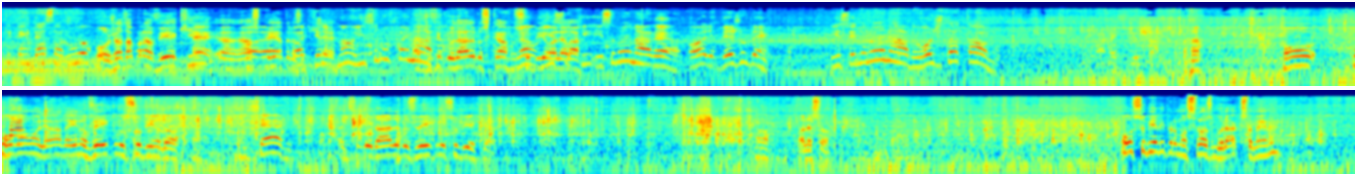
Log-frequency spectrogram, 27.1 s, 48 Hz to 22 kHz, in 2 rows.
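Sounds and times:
pickup truck engine: 0:00.0 - 0:27.0.

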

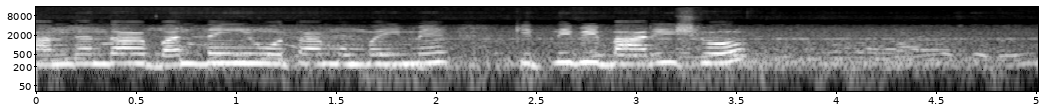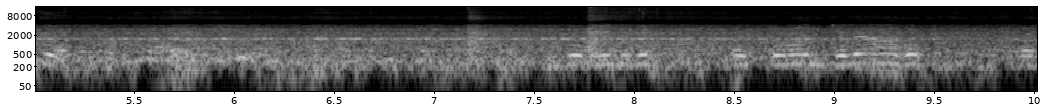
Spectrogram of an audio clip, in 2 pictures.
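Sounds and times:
train whine: 0:00.0 - 0:10.0.

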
